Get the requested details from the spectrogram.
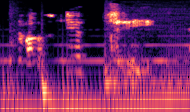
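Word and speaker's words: Poughkeepsie: Pluskeepy, is that Pluskeepy? Is that how you pronounce it? – Pluskeepy. – Yeah, that's where he was from.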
